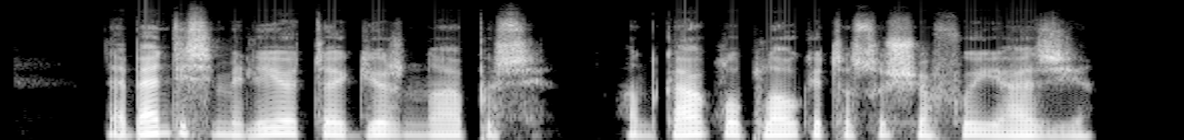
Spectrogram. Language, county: Lithuanian, Tauragė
